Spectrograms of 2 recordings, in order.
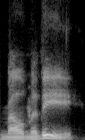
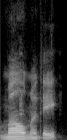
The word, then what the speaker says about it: Malmedy: Pronounced Malmedy. Or Malmedy.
